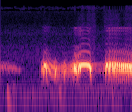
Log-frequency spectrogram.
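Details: Spotted dove cooing without pause, thúc gù: a faint low note, then a jumble of short throaty coos building into a loud, steady, sustained coo at the end.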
